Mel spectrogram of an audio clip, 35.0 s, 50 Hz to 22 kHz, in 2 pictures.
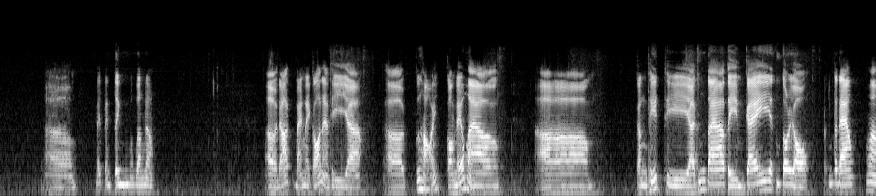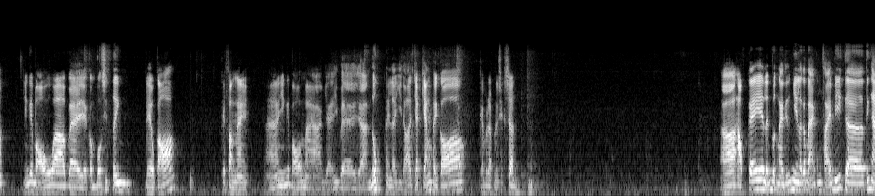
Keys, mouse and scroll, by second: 32.5-34.3 drag.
